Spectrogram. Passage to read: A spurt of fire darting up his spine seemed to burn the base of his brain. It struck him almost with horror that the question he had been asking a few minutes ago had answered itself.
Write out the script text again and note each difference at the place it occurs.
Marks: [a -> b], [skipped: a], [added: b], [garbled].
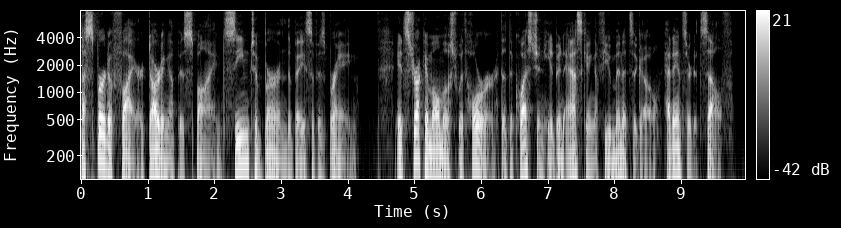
A spurt of fire darting up his spine seemed to burn the base of his brain. It struck him almost with horror that the question he had been asking a few minutes ago had answered itself.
